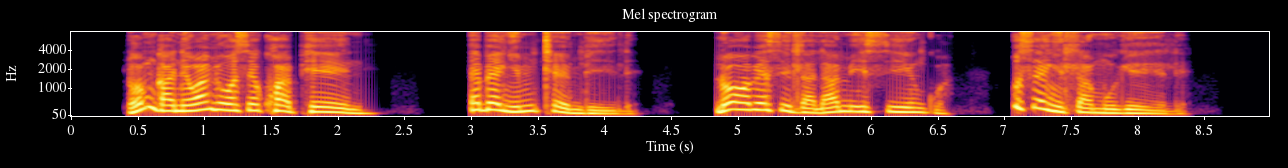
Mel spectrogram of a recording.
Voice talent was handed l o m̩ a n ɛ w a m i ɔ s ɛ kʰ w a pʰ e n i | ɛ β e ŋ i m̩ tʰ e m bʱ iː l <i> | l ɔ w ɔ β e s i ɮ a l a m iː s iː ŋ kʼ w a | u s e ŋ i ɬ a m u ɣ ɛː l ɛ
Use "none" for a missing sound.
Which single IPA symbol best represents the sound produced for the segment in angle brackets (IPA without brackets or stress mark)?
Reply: ɛ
